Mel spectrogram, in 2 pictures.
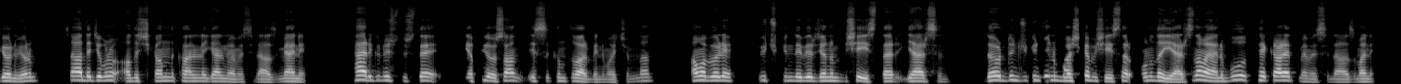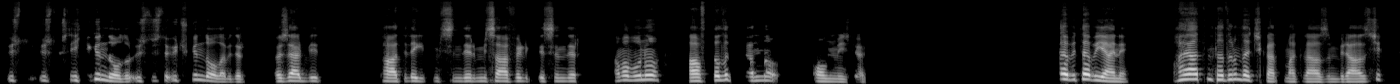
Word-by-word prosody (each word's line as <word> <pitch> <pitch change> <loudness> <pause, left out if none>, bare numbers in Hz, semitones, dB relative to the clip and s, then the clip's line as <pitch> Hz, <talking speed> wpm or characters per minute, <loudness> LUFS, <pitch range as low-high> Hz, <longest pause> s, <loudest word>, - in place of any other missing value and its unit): görmüyorum. 165 +1 +1 0.2
Sadece 190 -1 +3
bunun 190 0 +1
alışkanlık 165 +2 -4
hâline 150 -1 -1
gelmemesi 135 -5 -4
lazım. 120 +4 -5
Yani, 140 -2 0 0.5
her 205 0 +6
gün 190 +1 -7
üst 185 -2 -4
üste 165 +2 -1 0.3
yapıyorsan 165 0 -1
bir 165 - -5
sıkıntı 155 -1 -7
var, 135 -4 +3
benim 120 0 -10
açımdan. 130 +8 -10 0.4
Ama, 185 +2 +3
böyle, 185 -2 +3 0.2
3 195 0 -10
günde 175 -2 -2
1 170 0 +4
canın 170 -1 -1
bir - - -14
şey - - +3
ister, 150 +3 -1
yersin. 135 -5 -1 0.3
4. 190 0 +1
gün, 200 -2 -5
canın 190 -1 -3
başka 165 +4 +2
bir - - -5
şey 150 -3 -1
ister, 140 - -1
onu 180 +1 -4
da 175 - +5
yersin 130 - +1
ama 200 -3 +6
yani 150 -1 +1
bu, 205 +1 -1
tekrar 190 -1 +4
etmemesi 135 -8 -1
lazım. 120 0 -6
Hani, 130 -2 -2 0.3
üst 190 -3 -11 0.2
üst 185 -3 -10
üste 195 - -10
2 190 - -7
gün 240 -4 +2
de 165 - +3
olur 140 -1 +1
üst 160 +1 -9
üste 165 - -7
3 195 - -9
gün 220 -3 -4
de - - +3
olabilir. 130 -2 0 0.3
Özel 155 0 +2
bir 160 -1 -3 0.6
tatile 150 0 +2
gitmişsindir, 150 +1 -6
misafirliktesindir. 150 0 -2 0.3
Ama 200 +4 +1
bunu, 210 +1 +4 0.3
haftalık, 165 +7 +4
planlı 180 +1 -2 0.3
olmayacak. 135 -5 -4 1.9
Tabii, 235 -3 +8
tabii, 230 -5 +8
yani. 140 -7 +4 0.4
Hayatın 235 +6 +6
tadını 220 +1 +2
da 210 - +5
çıkartmak 135 -3 -4
lazım 130 -1 -1
birazcık. 130 - -1
160 Hz, 165 wpm, -22 LUFS, 145-185 Hz, 1.9 s, Tabii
